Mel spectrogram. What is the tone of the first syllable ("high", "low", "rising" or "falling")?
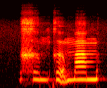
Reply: low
